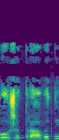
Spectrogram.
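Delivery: plain reading voice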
